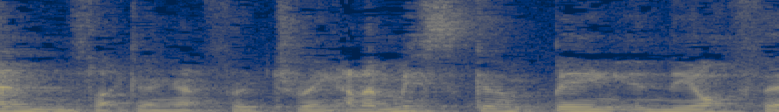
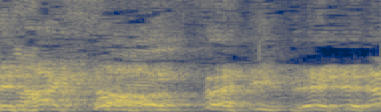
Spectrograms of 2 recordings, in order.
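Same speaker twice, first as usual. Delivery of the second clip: high, loud, slow laughing words; real cracking up mid-sentence; helpless laughter; 17 dB louder, slower than usual. Real, not acted. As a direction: squeal it through uncontrollable laughter. Too amused to get answer out.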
